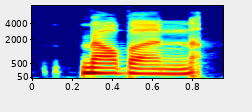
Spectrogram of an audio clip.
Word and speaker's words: Melbourne: Melbourne.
